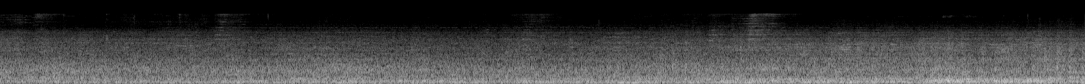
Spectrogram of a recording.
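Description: Double-stack intermodal container cars rolling past on a steel girder bridge, a steady noise of wheels on rail.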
